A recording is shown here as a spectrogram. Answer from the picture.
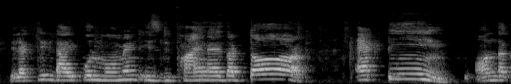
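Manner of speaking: slow, drawn-out definition for the class; measured classroom dictation, word by word. Shown as a demonstration. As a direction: dictate it slowly, leaning on the key terms.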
